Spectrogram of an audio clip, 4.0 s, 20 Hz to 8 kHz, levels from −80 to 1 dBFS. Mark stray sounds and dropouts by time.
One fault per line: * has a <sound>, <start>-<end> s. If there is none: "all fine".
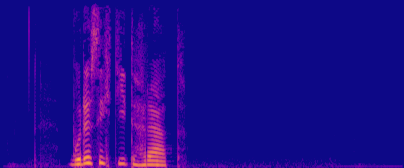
all fine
